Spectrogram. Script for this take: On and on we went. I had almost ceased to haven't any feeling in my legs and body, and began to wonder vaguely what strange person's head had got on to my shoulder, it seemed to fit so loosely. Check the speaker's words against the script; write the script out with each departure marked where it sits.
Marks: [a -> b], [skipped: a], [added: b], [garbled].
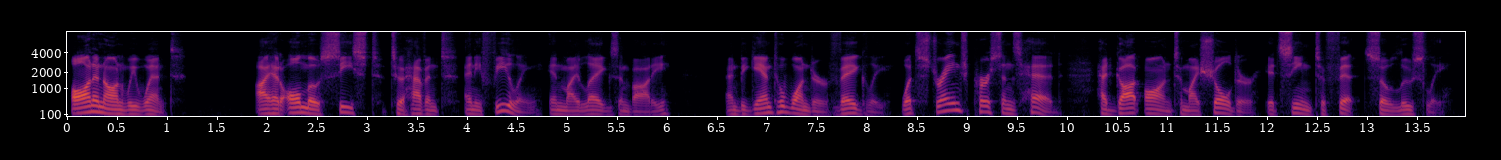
On and on we went. I had almost ceased to haven't any feeling in my legs and body, and began to wonder vaguely what strange person's head had got on to my shoulder, it seemed to fit so loosely.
